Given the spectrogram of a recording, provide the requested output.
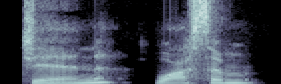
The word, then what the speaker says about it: Jen Wasem: And so you don't forget her name, Jen Wassom rhymes with awesome.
